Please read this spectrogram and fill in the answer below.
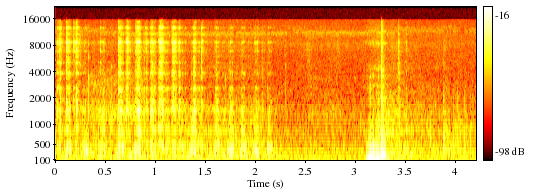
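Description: Scratcher tool rubbing the latex coating off a scratch-off lottery ticket in quick, faint short strokes, stopping about two seconds in.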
